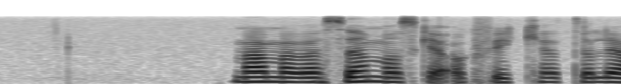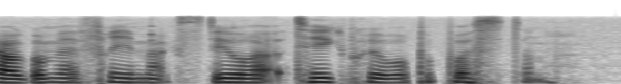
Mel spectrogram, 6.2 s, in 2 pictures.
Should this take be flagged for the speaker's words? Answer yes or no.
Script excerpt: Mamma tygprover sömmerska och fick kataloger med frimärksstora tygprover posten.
yes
